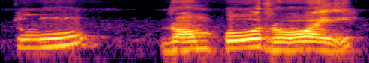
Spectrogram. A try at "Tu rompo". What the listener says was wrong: Not Roy. It is not Roy. Tu rompo. This is rompo. Open.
